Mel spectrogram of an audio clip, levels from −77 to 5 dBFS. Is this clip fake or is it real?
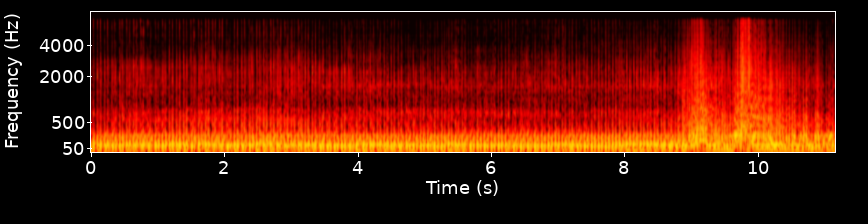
fake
